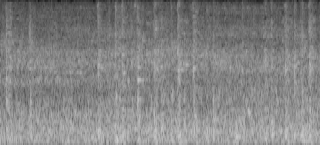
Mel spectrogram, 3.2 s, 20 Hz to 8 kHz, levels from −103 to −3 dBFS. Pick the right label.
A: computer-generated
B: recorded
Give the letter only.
A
